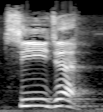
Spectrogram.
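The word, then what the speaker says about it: scissors: बताओ सी साइलेंट है कि नहीं साइलेंट है। हमने लिखा SCESSOR, सीजर, क्या पढ़ते हैं इसको, सीजर।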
